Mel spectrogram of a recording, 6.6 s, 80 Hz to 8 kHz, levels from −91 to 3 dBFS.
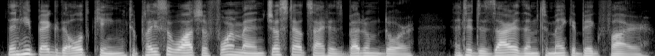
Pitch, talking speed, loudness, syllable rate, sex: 125 Hz, 245 wpm, -18 LUFS, 5.7 syllables/s, male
